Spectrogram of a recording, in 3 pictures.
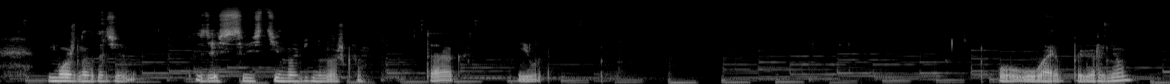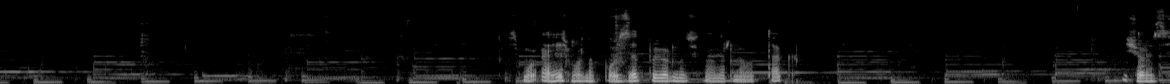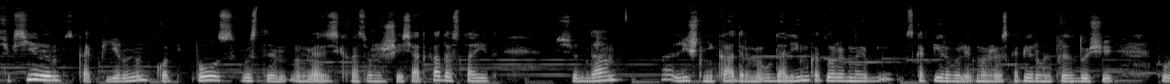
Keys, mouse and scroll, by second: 0.1 click, 1.5-2.1 middle drag, 2.1-2.7 scroll down 4, 2.7 KP_7, 3.0-3.6 scroll up 5, 3.6 r, 4.7 click, 5.2 r, 6.1 r, 7.4 r, 8.1 middle click, 8.4 r, 11.1-15.7 middle drag, 15.7 click, 15.9-16.7 middle drag, 16.7 r, 17.5 KP_7, 18.2 r, 19.6-20.4 middle drag, 20.4-20.7 scroll up 2, 20.7 scroll down 5, 21.0 scroll up 1, 21.0-22.1 middle drag, 22.1 a, 23.0 i, 24.4-27.1 right drag, 27.1-27.7 drag, 27.7 ctrl+v, 29.3 i, 30.3 click, 30.6 click, 31.5 x, 32.6 click, 33.6 scroll down 1, 33.7-35.1 middle drag.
